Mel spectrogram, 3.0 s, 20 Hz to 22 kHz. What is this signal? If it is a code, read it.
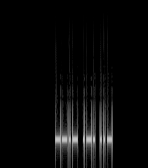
Morse code, heard as a keyed tone, about 34 wpm, 700 Hz. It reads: QRU
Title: Q-Codes Repeated 3x 35wpm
